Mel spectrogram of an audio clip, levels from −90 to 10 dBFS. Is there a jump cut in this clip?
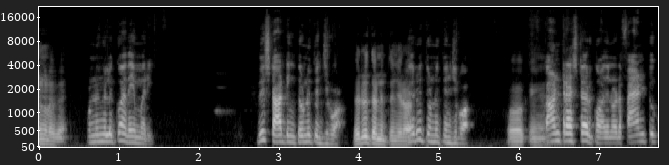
no; 0 cuts

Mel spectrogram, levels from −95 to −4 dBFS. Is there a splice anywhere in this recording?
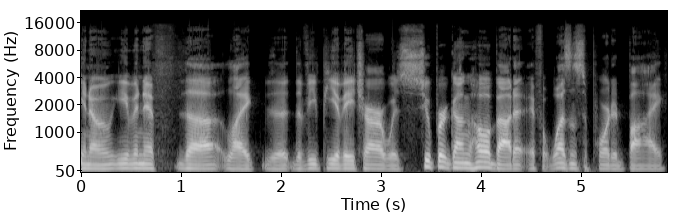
no; 0 cuts

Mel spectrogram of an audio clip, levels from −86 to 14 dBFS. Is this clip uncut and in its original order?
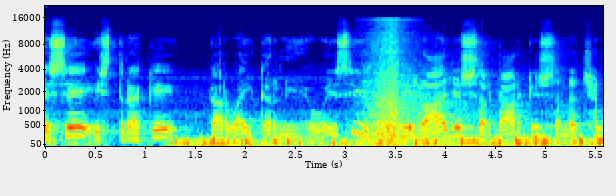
no; 1 cut; at 3.4 s

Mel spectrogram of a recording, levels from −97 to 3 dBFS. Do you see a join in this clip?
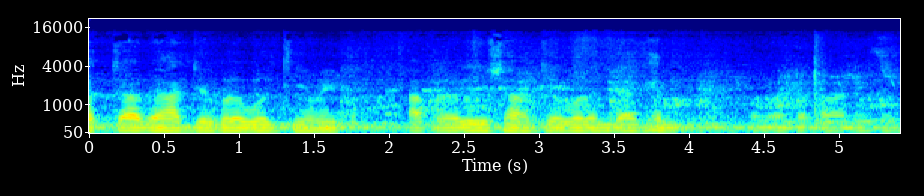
yes; 1 cut; at 1.7 s

